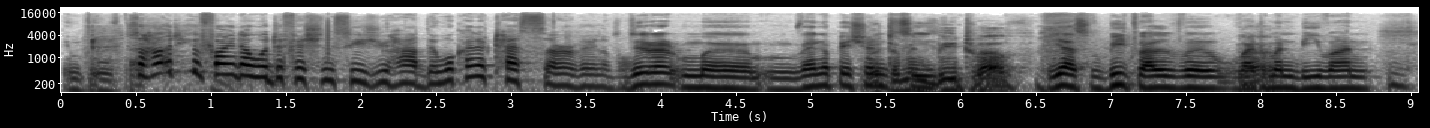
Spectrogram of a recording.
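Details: Adults in conversation, likely two speakers; normal speech.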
